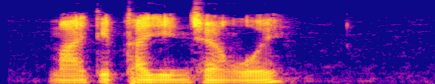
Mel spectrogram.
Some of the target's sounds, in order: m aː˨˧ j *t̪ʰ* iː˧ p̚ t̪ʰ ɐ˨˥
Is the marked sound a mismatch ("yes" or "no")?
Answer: yes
